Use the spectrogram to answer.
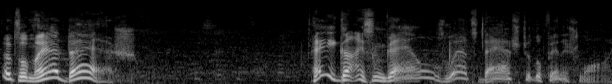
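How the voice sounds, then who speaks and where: A man's voice: sits high, sing-song, gravelly, pitched above the performer's own voice, full character voice. A man doing a hammy old AM radio announcer. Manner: drawn-out, showy announcer delivery. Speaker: sports commentator. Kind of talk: play-by-play commentary.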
